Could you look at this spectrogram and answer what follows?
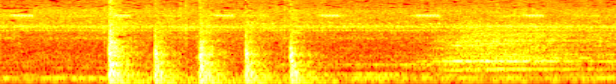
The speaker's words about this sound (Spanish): No nos han encontrado. Si fueran esas personas, no estarían tocando la puerta. Entrarían mientras dormimos.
